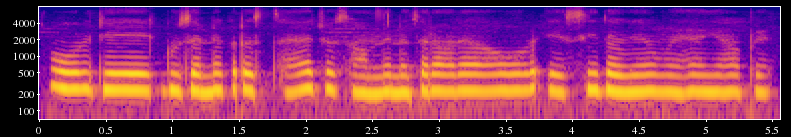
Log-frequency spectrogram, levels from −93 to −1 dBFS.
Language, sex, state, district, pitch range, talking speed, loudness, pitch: Hindi, female, Delhi, New Delhi, 225-245 Hz, 225 wpm, -15 LUFS, 235 Hz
